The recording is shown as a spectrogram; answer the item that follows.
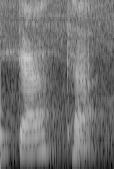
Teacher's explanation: जो क वर्ग है ये कंठ ध्वनि से बोला जाता है, तो कै में जितने भी आएंगे वो कंठ ध्वनि से बोले जाते हैं, ठीक है।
